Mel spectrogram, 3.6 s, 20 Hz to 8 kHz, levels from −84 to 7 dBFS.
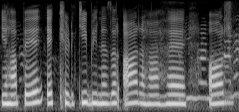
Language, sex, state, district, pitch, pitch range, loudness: Hindi, female, Jharkhand, Palamu, 255 Hz, 245-265 Hz, -12 LUFS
